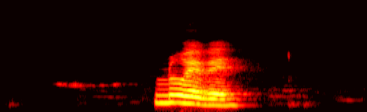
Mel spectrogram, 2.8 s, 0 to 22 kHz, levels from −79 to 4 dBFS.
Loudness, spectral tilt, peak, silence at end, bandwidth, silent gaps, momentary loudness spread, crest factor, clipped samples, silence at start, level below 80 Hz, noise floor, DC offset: -15 LUFS; -8 dB/octave; -2 dBFS; 0.95 s; 5.6 kHz; none; 21 LU; 18 dB; under 0.1%; 1.15 s; -74 dBFS; -65 dBFS; under 0.1%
